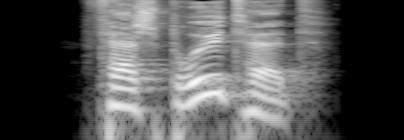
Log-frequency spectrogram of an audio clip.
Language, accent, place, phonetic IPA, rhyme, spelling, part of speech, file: German, Germany, Berlin, [fɛɐ̯ˈʃpʁyːtət], -yːtət, versprühtet, verb, De-versprühtet.ogg
- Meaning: inflection of versprühen: 1. second-person plural preterite 2. second-person plural subjunctive II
